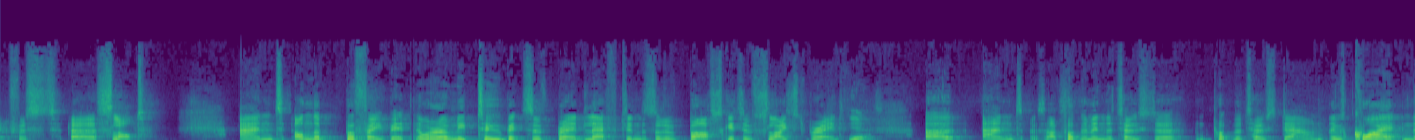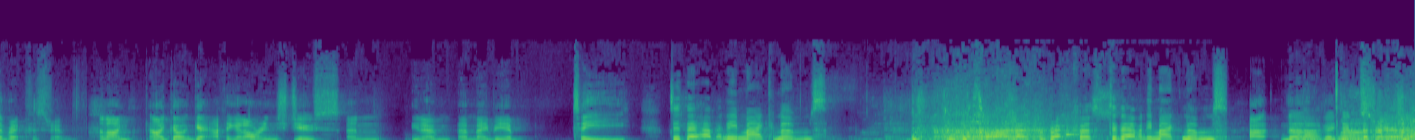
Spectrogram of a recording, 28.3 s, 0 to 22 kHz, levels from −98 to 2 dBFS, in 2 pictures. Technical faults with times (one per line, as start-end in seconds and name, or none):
4.11-4.13 gap at a join of encoded pieces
